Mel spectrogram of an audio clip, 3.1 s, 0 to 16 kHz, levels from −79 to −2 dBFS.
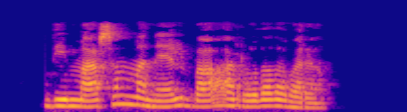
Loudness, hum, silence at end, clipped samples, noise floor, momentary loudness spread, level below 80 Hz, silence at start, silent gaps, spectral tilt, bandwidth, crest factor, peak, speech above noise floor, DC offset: -18 LUFS; none; 0.6 s; under 0.1%; -82 dBFS; 8 LU; -62 dBFS; 0.3 s; none; -4 dB/octave; 7.8 kHz; 18 dB; -2 dBFS; 64 dB; under 0.1%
